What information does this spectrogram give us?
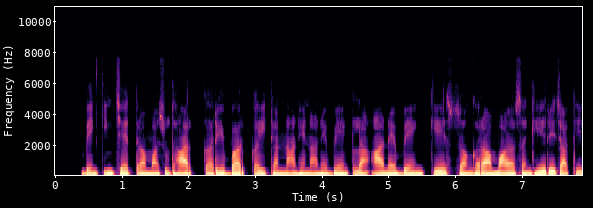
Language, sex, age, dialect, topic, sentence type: Chhattisgarhi, male, 18-24, Western/Budati/Khatahi, banking, statement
